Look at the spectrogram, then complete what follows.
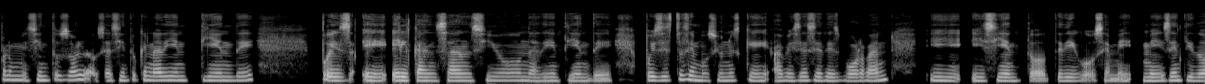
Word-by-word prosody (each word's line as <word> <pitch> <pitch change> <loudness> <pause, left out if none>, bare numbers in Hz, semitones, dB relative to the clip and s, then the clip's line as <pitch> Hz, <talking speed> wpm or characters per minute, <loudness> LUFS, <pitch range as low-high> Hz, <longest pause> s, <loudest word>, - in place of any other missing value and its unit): pero 210 -2 -3
me 205 0 -3
siento 195 +2 -1
sola, 205 +2 +1
o - - -9
sea, 175 - -3
siento 185 0 -4
que - - -3
nadie 190 0 +1
entiende 185 +1 -3 0.7
pues, 175 -1 +5
eh, 170 -1 +2
el 180 -1 +4
cansancio, 175 +2 +2
nadie 170 -1 -3
entiende, 85 - -4 0.3
pues, 185 -1 +1
estas 215 +4 0
emociones 180 -2 0
que 170 -3 -3
a 170 - -1
veces 180 +1 -1
se 175 -2 -1
desbordan 170 +3 -1 0.4
y 180 -4 -2
y 170 - -3
siento, 170 -1 +3
te 170 - -4
digo, 165 -1 -2
o - - -6
sea, - - +7
me 85 -1 -3
me 170 -1 -1
he - - -1
sentido 180 -2 +1
175 Hz, 175 wpm, -22 LUFS, 170-185 Hz, 0.7 s, sea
